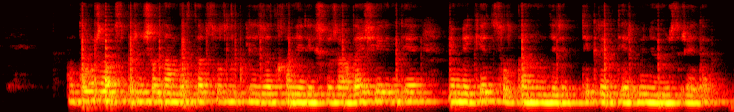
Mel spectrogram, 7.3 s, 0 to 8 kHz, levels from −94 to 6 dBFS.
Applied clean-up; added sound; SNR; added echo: none; none; none; reverberation time 0.6 s.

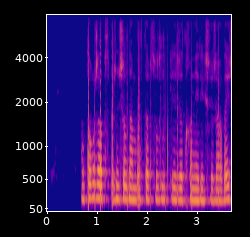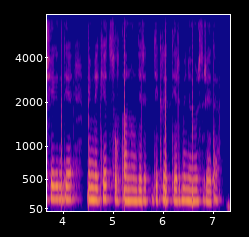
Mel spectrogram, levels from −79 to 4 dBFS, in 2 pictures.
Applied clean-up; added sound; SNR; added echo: none; none; none; none.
